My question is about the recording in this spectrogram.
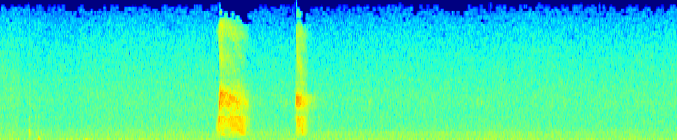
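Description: A frog seized by a snake giving shrill distress screams: two short cries, about two seconds in and again a second later, each a rapid pulsing call sliding down in pitch, over a steady hiss.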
